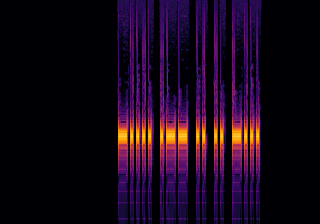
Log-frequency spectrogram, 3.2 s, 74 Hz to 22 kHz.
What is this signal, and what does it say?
Morse code, heard as a keyed tone, about 40 wpm, 700 Hz. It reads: 6WIIB
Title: Five Challenging Letter-Number Combinations 40wpm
